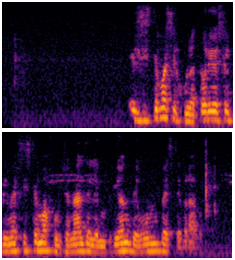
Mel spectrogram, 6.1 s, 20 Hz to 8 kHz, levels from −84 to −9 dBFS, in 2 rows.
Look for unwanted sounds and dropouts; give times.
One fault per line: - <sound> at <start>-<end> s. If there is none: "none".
none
